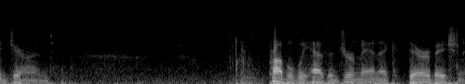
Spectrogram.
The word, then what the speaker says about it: gerund: quite sure why but it's jarand not gun or gur uh or any sort of fancy French pronunciation you should be American and uncouth and say Jaren probably has a Germanic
